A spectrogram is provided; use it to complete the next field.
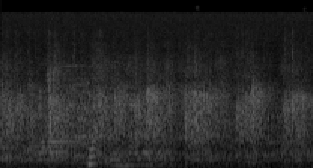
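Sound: audience clapping hands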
